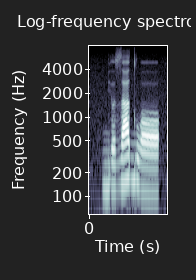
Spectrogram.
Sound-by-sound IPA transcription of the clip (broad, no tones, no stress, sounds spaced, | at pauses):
bʲ o z a d w ɔ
